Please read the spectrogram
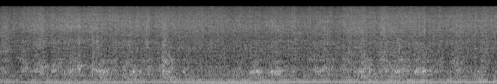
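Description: Diced courgettes sizzling steadily in a hot frying pan as they are cooked by deglazing with a little white stock, kept hot enough to crackle the whole time, over a steady low hum.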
